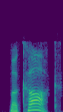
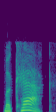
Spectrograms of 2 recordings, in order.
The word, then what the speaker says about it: macaque: macaque my see or there is another pronunciation this one macaque so it's either or I like that one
